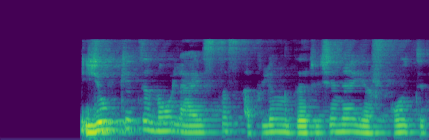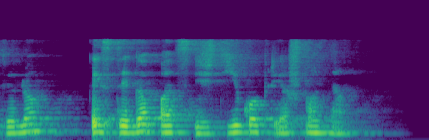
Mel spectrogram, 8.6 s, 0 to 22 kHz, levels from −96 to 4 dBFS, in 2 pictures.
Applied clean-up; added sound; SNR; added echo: none; none; none; reverberation time 0.8 s.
